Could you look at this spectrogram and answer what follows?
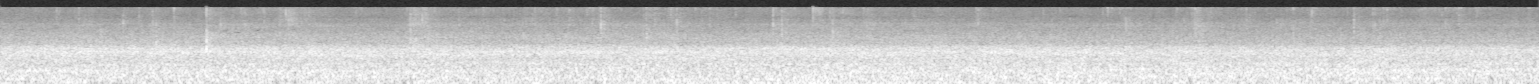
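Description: Steady rain falling, with scattered sharper drop ticks; one is a little louder about a second in.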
